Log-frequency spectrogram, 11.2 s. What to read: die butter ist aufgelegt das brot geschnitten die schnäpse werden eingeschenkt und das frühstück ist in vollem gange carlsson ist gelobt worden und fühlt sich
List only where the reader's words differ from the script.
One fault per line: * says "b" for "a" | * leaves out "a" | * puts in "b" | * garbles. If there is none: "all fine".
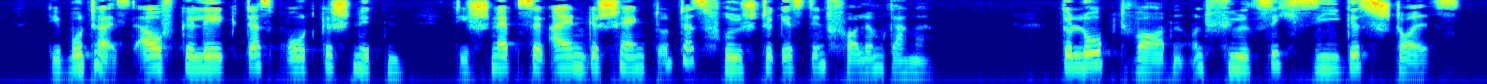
* leaves out "werden"
* leaves out "carlsson ist"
